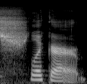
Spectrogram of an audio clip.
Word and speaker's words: Schlicher: that is actually it's it's often pronounced as schlicker but it's a it's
